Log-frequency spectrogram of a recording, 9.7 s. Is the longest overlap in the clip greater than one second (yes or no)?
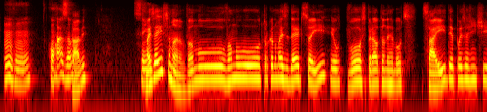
no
